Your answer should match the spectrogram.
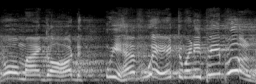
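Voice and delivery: put-on voice climbing high; hammed-up dismay over an overcount; mock alarm. Indians doing inventory find a surplus, mock alarm. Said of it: "like we were doing inventory".

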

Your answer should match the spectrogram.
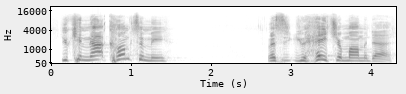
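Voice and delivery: loud, emphatic preacher's quote; forceful declaration. Acted. Jesus challenging the crowd following him, loud and forceful. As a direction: drive each demand home with loud, separated phrases.

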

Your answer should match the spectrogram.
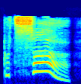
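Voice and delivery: startled. A narrator's reading. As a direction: pitch jumps up in startled protest. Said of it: "very startled".

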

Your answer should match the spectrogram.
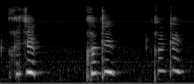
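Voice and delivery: squeaky high cricket chirp. Retold or imitated. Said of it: "there's crickets going".

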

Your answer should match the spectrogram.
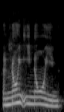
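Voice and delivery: slow rural Essex, nine as noin; broad Suffolk border accent. Pretend. Repeats the order in rural Essex accent. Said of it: "What accent is that?".

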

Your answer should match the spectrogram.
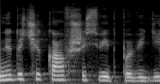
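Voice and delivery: ordinary delivery

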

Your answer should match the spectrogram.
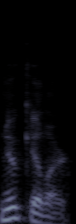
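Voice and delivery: "nuclear" said as NOO-kyuh-ler; George Bush's mispronunciation. Retold or imitated. Co-host comparing it to Bush, mispronounced "nuclear". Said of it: "George Bush with his nuclear".

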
